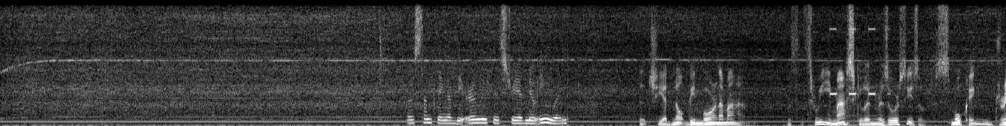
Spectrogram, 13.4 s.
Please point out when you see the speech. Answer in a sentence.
The speech can be heard from 5.4 to 7.6 s and from 8.5 to 13.3 s.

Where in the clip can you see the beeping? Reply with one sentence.
The beeping can be heard from 11.0 to 11.9 s.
